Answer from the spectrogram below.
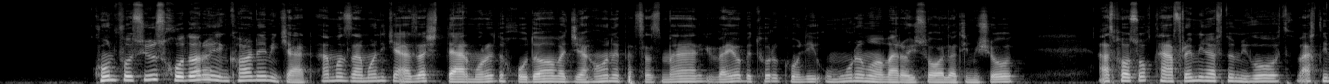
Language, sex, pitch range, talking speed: Persian, male, 110-140 Hz, 160 wpm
